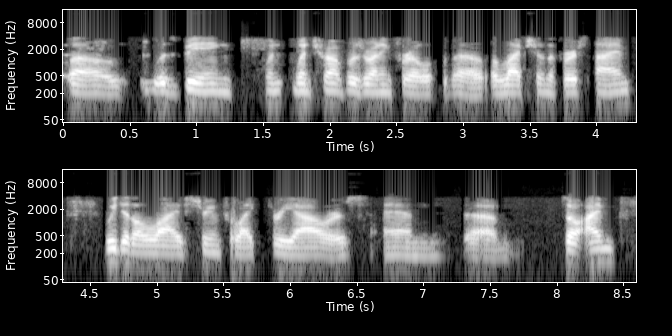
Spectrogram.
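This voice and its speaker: A man's voice: lowish voice, steady tone, normal speed, no echo. A man casually reminiscing on a group call, rambling with many fillers and restarts and laughing often. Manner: laughs often while telling stories. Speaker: anti-scam blogger on a group call. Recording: dry tinny call audio.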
